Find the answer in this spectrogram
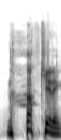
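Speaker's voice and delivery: ordinary talk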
